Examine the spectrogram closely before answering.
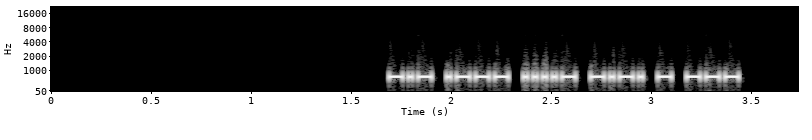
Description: Morse code, heard as a keyed tone, about 52 wpm, 700 Hz. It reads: KJ4CTO
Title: USA Call Signs - 6 Characters - Repeated 2x - 50wpm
